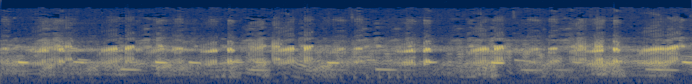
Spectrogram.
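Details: Frogs croaking in a dense chorus, overlapping short nasal croaks and brief tonal notes stacked in bands, pulsing irregularly with many callers at once; no other sounds stand out.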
